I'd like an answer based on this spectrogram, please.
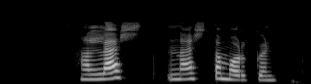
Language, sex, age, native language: Icelandic, female, 10, Icelandic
